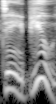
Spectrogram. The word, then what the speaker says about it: debut: but t is silent. 그렇죠? 이게 무음이 되기 때문에 debut 이렇게 말하더라고요.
